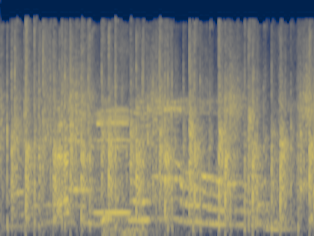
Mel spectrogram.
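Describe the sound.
Audience applause for a departing guest, a dense, steady patter of many hands clapping at a loud, even level for a few seconds, with faint voices and brief tonal sounds mixed into the crowd noise.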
